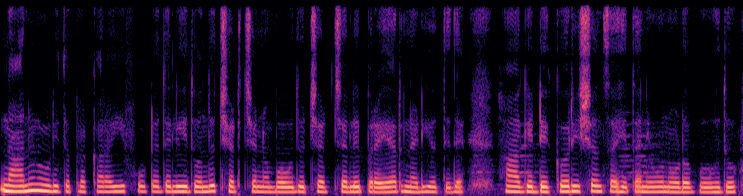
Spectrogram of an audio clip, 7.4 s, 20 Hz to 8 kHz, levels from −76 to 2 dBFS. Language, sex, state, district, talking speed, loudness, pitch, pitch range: Kannada, female, Karnataka, Bellary, 155 wpm, -15 LUFS, 205 Hz, 200-215 Hz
